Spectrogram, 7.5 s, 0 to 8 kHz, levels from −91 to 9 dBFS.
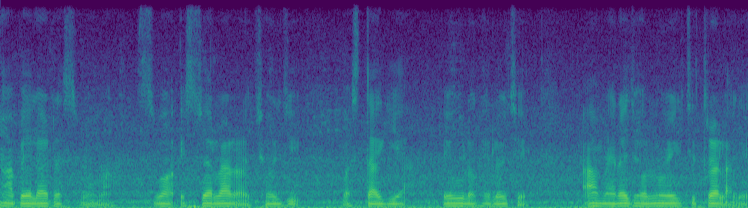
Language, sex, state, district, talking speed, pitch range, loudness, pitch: Gujarati, male, Gujarat, Valsad, 135 wpm, 90-100 Hz, -19 LUFS, 95 Hz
